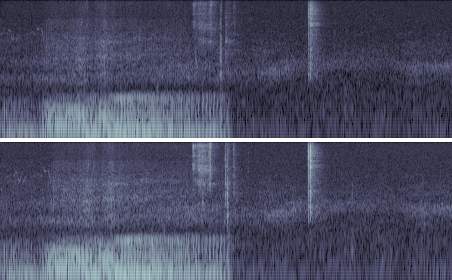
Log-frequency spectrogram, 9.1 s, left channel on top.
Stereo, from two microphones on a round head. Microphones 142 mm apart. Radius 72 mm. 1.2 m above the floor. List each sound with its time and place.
3.9 s a camera shutter: 60° right (ahead or behind), 1.1 m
